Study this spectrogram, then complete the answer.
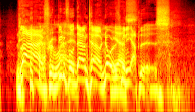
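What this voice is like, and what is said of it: Radio announcer voice. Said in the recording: “You get a better radio voice.”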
